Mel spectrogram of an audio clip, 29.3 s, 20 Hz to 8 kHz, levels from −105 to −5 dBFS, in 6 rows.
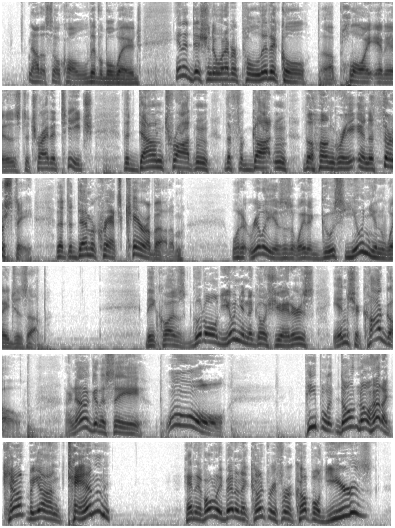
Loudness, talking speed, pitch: -27 LUFS, 165 wpm, 155 Hz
